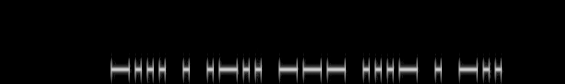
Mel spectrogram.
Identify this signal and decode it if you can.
Morse code, heard as a keyed tone, about 20 wpm, 700 Hz. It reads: BELOVED
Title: 7 Letter Words - First 3 Letters Given - 20wpm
